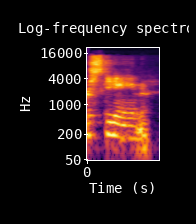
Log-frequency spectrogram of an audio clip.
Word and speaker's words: skein: So yeah, is it skein or skein? I hear people, and I've worked with people at my yarn store who pronounce it both ways.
